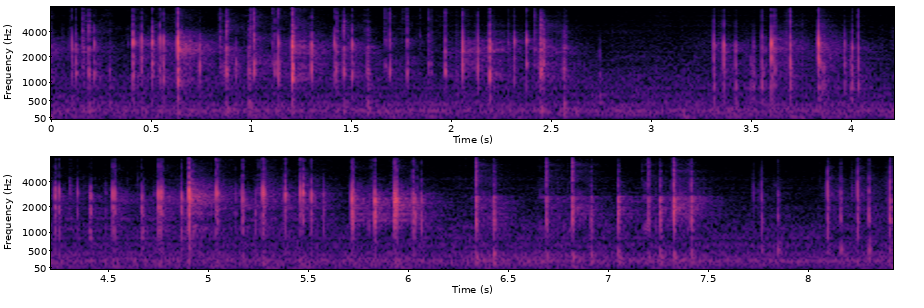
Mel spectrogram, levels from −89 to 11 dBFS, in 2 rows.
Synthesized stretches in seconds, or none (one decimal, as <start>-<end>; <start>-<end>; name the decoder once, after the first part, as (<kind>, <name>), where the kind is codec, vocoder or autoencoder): 1.9-4.2 (codec, DAC)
